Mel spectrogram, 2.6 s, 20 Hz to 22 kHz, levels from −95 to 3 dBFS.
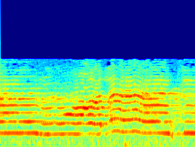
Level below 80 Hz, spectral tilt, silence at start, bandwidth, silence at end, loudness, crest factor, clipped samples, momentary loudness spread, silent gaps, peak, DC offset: -40 dBFS; -10.5 dB/octave; 0 s; 5.2 kHz; 0 s; -11 LUFS; 10 dB; under 0.1%; 6 LU; none; -2 dBFS; 0.8%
